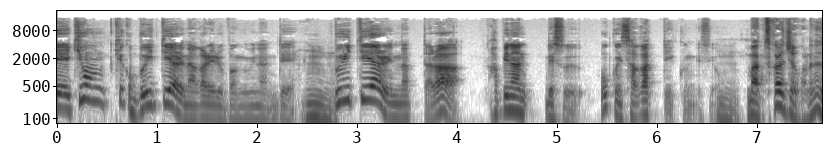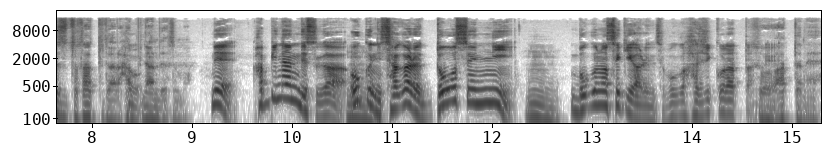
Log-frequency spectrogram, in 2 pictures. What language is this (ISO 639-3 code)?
jpn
